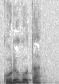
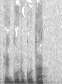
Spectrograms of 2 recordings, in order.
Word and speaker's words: ゴルゴタ: ドクロというのはゴルゴタという、発音をするんですね。ゴルゴダの丘と呼ばれるのは、そのためです。開きませんけれども、マルコの福音書にはその、ゴルゴダという発音で、地名が書かれてあります。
